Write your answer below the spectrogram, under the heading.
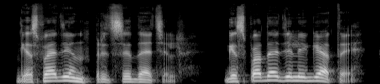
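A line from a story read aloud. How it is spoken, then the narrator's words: Calm retort. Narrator (Russian): спокойно парировал Рэй Диас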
